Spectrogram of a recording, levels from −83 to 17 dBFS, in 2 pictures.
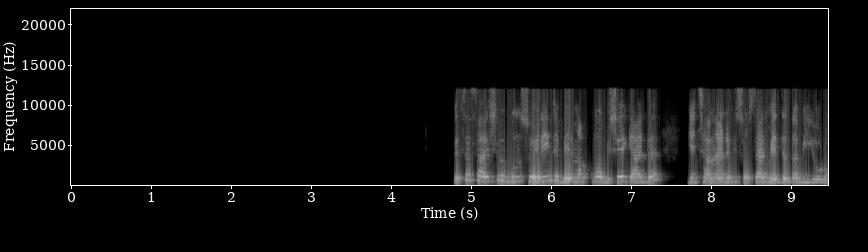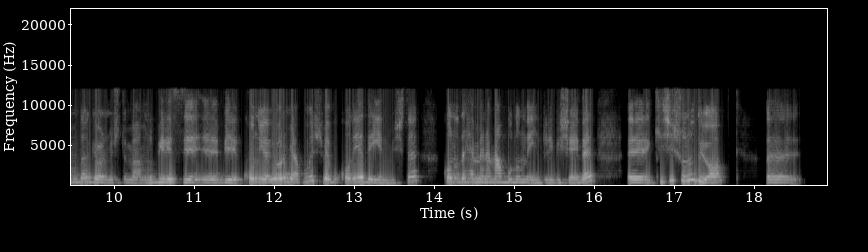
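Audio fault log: Throughout: planar audio read as interleaved. Each block of samples that should hold all of one channel followed by all of the other is being read as alternating left-right pairs, so every block plays back at double speed, first one channel and then the other. The blocks here are about 5.33 ms long, which fits a 256-sample block. At that size the speech carries a robotic buzz at the 188 Hz block rate rather than an audible octave shift.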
